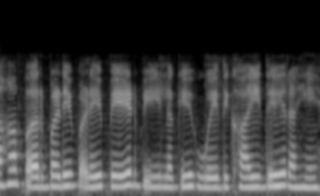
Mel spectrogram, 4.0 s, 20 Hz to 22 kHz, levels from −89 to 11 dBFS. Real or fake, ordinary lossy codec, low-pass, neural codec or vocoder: fake; none; 7.2 kHz; codec, 16 kHz, 4 kbps, FunCodec, trained on LibriTTS, 50 frames a second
